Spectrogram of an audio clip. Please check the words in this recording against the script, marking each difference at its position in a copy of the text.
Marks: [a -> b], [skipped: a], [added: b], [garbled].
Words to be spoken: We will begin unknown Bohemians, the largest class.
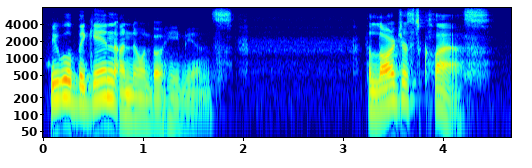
We will begin unknown Bohemians, the largest class.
